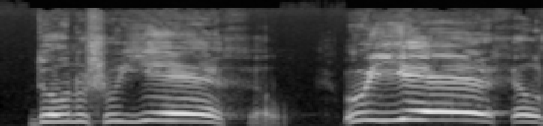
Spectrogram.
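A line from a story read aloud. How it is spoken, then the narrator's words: Shout. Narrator (Russian): закричал переводчик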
